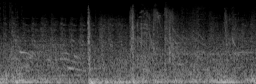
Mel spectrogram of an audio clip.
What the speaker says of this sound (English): Firing target! Grenade ready!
